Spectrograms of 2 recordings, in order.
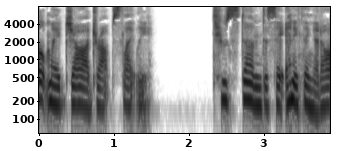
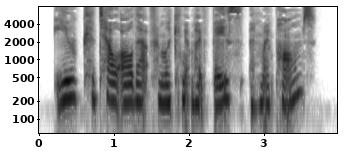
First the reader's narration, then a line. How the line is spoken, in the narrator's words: It took a few seconds before I was finally able to croak out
